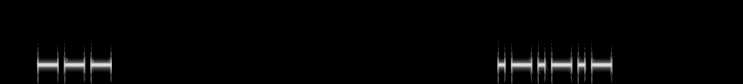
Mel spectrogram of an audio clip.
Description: Morse code, heard as a keyed tone, about 18 wpm, 920 Hz. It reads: O .
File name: Tekst-26 3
